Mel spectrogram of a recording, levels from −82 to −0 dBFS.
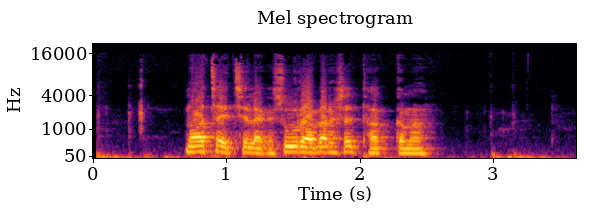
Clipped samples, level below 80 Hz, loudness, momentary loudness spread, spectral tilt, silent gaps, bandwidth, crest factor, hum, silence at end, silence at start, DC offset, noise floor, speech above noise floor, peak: under 0.1%; -40 dBFS; -11 LUFS; 22 LU; -6 dB/octave; none; 16 kHz; 12 dB; none; 0.25 s; 0.05 s; under 0.1%; -33 dBFS; 22 dB; 0 dBFS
